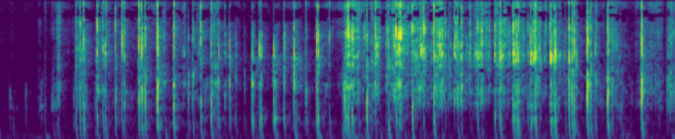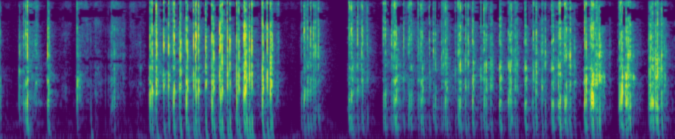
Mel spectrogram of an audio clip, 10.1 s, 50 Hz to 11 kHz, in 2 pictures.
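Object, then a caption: Hollow plastic bottle. A hand-sized, hollow white plastic Johnson's baby powder bottle with a cap is rapidly tapped and scratched with short nails and fingertips. Dense, quick, dry clicks and scrapes follow one another with almost no ring, centered around 840 Hz with a bright edge. A louder burst of scratching comes about two-thirds of the way through.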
